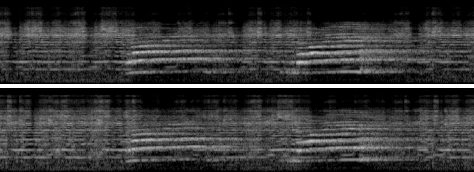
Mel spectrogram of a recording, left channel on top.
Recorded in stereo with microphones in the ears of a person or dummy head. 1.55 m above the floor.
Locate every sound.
1.2 s a cat meowing: 30° right (ahead or behind), 1.8 m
